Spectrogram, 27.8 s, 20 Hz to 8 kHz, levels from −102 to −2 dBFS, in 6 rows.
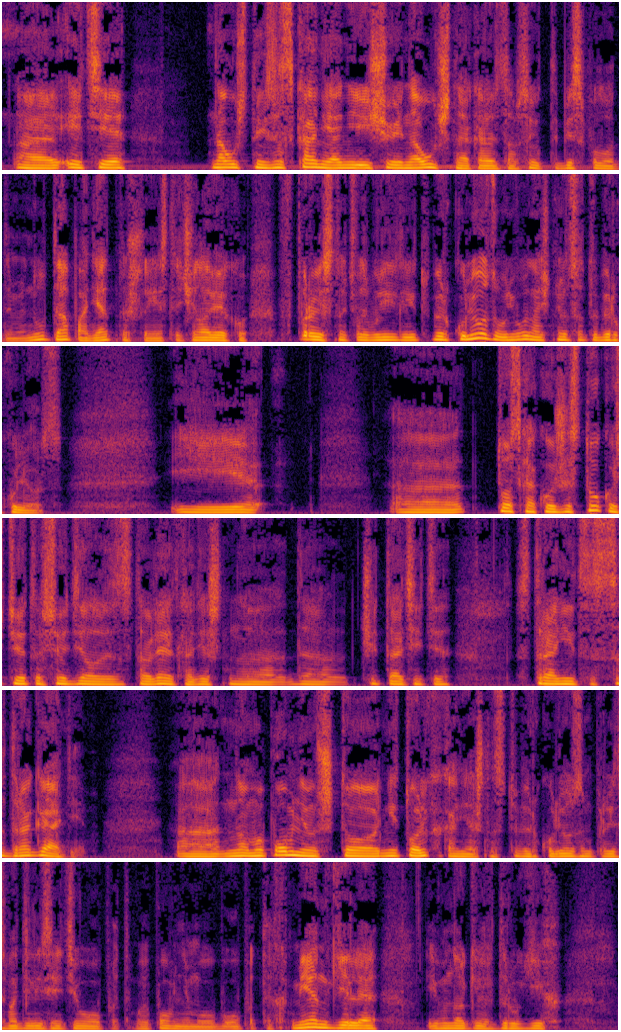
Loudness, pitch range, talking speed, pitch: -25 LUFS, 115-140 Hz, 130 wpm, 125 Hz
